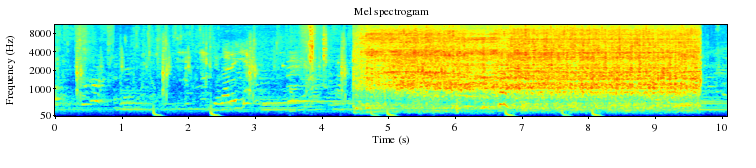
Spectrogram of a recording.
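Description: Electric countertop blender running for about five seconds, starting about halfway through and cutting off suddenly just before the end, blending fresh pineapple into juice. Background music with a steady beat plays underneath.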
